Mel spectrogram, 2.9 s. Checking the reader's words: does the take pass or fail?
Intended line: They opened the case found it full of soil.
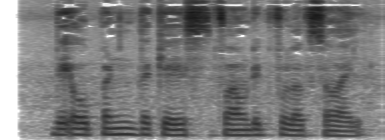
pass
